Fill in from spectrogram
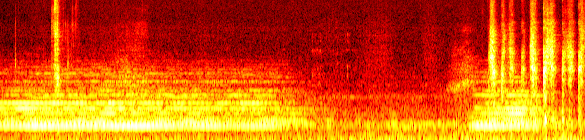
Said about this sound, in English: Train number two, coming through.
